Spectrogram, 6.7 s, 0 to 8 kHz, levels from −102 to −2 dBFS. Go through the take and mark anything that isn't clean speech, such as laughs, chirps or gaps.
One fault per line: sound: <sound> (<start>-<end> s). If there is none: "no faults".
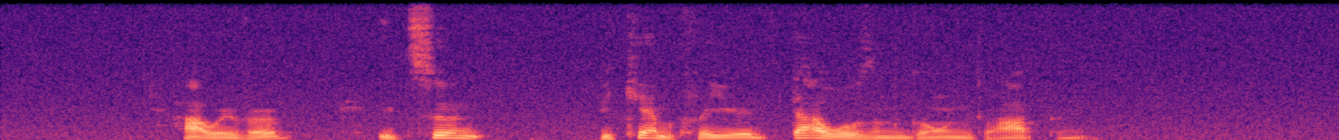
no faults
